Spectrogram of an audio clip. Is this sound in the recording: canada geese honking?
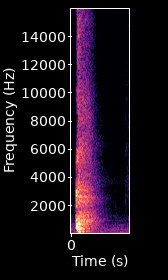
no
